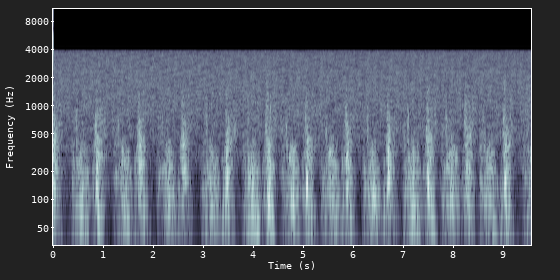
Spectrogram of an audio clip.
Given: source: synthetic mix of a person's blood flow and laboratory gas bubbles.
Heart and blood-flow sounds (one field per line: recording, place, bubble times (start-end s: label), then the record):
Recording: Doppler ultrasound of blood flow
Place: precordium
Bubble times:
no bubbles
From the record:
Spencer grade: 0 (complete lack of bubble signals)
